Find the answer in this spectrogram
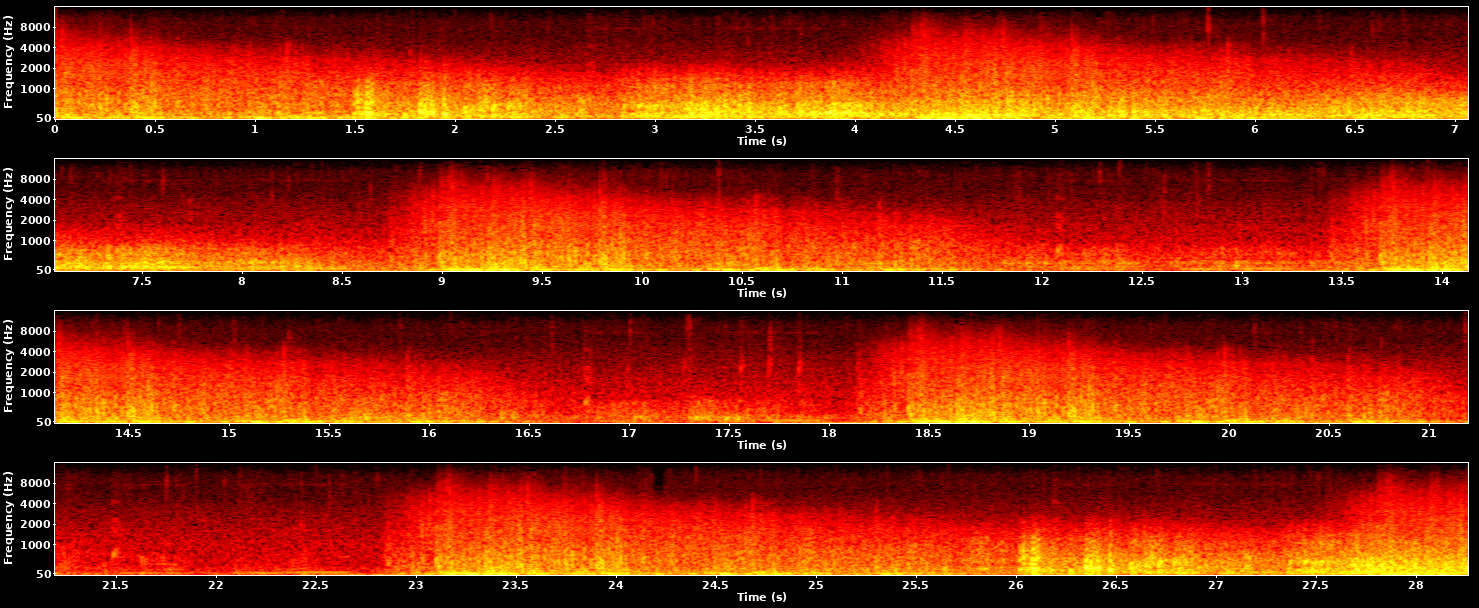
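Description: Thunder rumbling in repeated peals, a new one starting abruptly about every four to five seconds and fading out, with steady rain hissing underneath.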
